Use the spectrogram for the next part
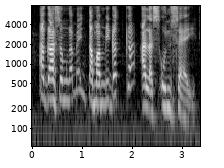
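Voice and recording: A woman uses a put-on character voice, high-pitched with a bright, sharp tone. Her pitch makes big swings. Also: fairly slow pace.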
